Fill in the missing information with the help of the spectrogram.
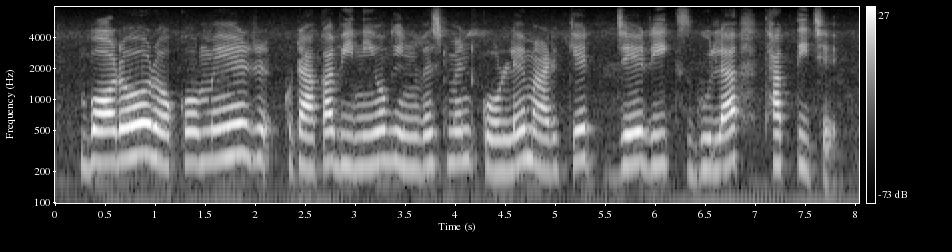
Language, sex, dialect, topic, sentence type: Bengali, female, Western, banking, statement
